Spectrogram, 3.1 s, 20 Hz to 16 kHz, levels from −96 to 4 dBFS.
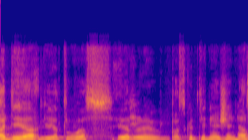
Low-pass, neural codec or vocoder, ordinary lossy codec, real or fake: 10.8 kHz; codec, 24 kHz, 3 kbps, HILCodec; Opus, 64 kbps; fake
